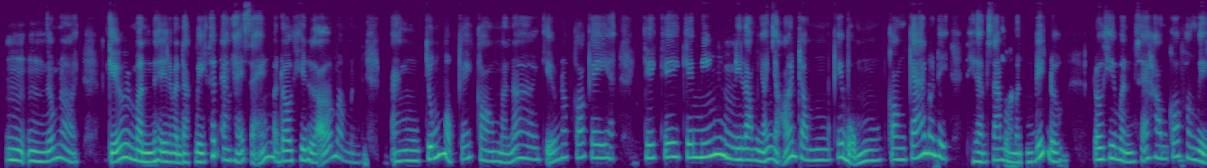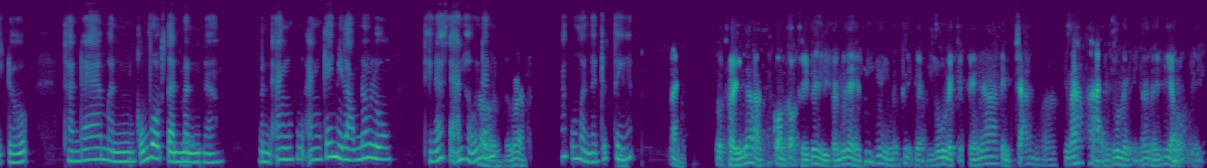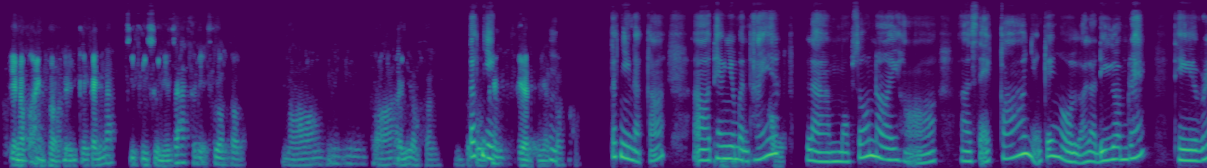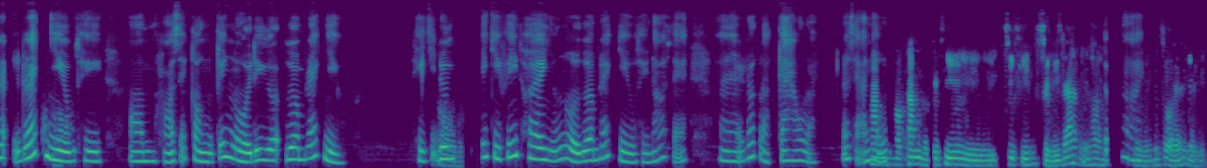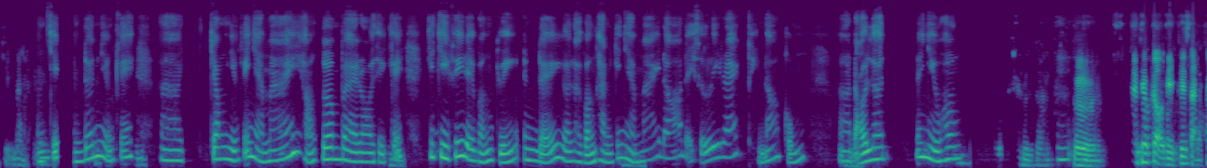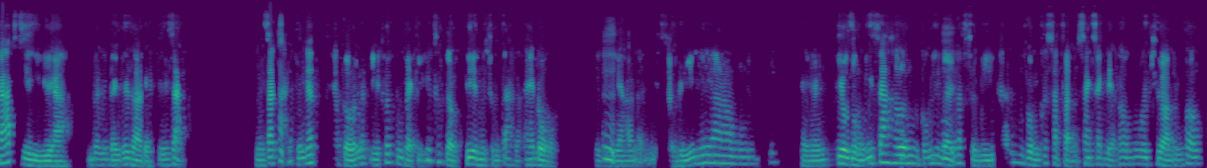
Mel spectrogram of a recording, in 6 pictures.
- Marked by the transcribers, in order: tapping; distorted speech; other background noise; mechanical hum; other noise; unintelligible speech; static; unintelligible speech; unintelligible speech; unintelligible speech
- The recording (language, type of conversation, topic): Vietnamese, unstructured, Bạn nghĩ sao về tình trạng rác thải du lịch gây ô nhiễm môi trường?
